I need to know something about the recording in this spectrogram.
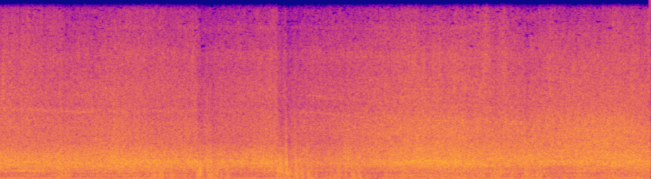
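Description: Steady rumble of riding in an open tuk-tuk through city streets: the vehicle's running noise and road noise mixed with rushing air, with no clear breaks.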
